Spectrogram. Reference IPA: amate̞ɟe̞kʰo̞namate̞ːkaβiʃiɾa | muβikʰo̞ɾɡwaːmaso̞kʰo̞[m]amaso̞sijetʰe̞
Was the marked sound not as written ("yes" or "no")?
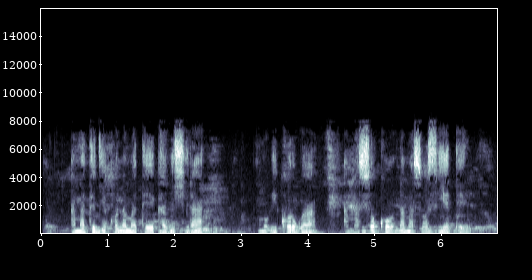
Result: yes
